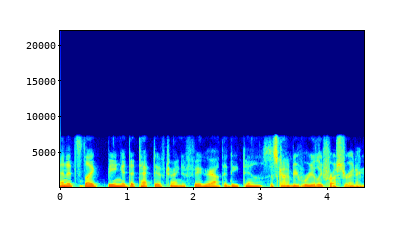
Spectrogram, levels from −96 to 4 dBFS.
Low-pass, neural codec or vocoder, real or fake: 7.2 kHz; none; real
